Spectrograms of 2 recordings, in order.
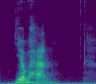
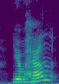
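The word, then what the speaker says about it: Євген: Now, for example, let's take a word Yevhen. Yevhen, it's a Ukrainian male name. Yevhen. Yevhen. So let's put the stress together. Yevhen.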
